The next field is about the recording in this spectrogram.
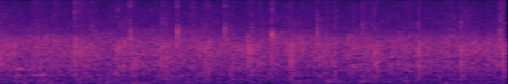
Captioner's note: applause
